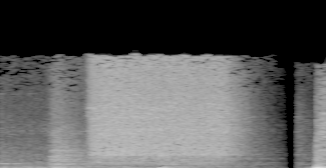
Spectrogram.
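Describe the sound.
A steam locomotive on a heritage steam railway at a steam museum gives a loud, sustained hiss lasting about a second. The hiss swells up abruptly and then fades over a low rumble, and a short break is followed by another burst at the end.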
